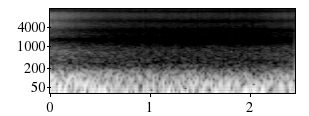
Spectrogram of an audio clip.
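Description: A loud, deep rumbling sound effect with a faint hiss above it, cutting in abruptly in place of the organ music.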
